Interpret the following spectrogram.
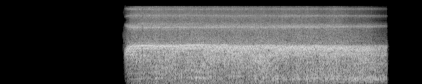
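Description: A loud, harsh rush of noise with a steady high whine running through it, cut in abruptly about a second in and cut off just as sharply about two and a half seconds later.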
